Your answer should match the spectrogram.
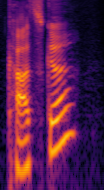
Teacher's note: katsuka is remarkably great because the emphasis would still be on the first syllable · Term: emphasis on the first syllable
